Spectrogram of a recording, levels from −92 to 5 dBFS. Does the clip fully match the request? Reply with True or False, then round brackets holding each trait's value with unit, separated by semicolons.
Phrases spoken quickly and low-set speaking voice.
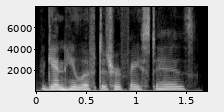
False (245 wpm; 205 Hz)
